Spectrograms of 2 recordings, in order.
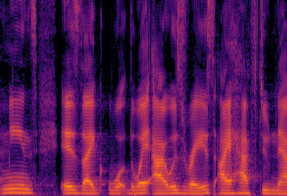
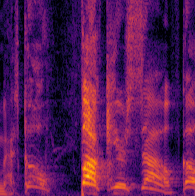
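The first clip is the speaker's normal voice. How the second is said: very high, raw, rough screaming outburst; 5 dB louder than usual. Recalling being told to calm down, the speaker reenacts their own screaming. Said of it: "And I was like screaming".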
